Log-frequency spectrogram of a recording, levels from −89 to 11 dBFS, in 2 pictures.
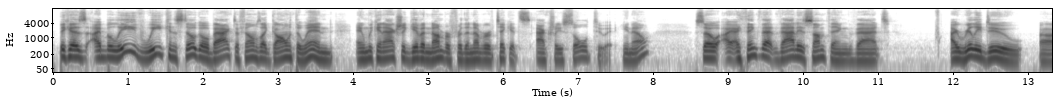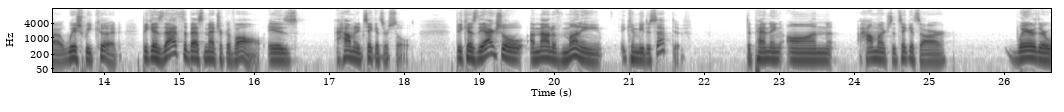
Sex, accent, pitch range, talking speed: male, American, 115-140 Hz, 180 wpm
